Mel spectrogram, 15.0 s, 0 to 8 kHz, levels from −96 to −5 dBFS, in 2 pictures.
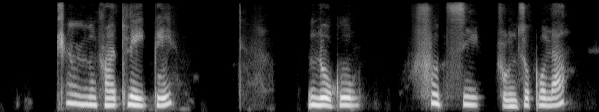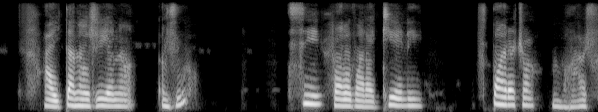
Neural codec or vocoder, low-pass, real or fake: codec, 16 kHz, 1 kbps, FreqCodec, larger model; 7.2 kHz; fake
